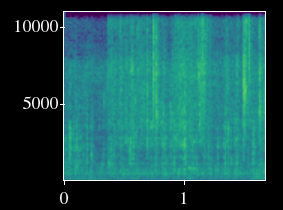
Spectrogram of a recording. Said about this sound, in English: I'm gonna bring it to the boil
